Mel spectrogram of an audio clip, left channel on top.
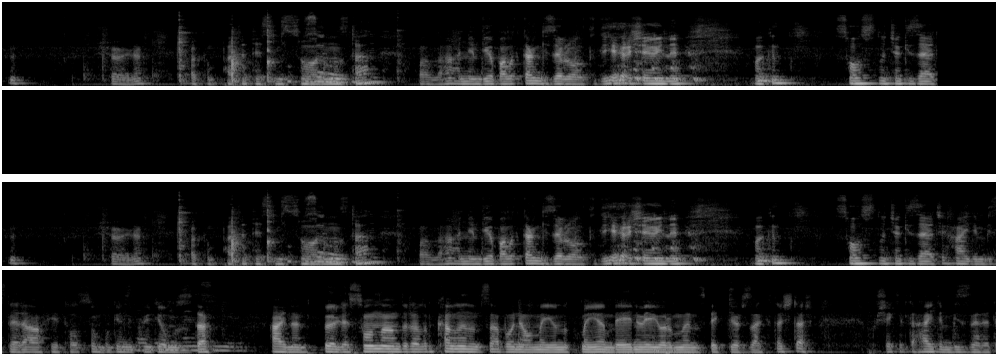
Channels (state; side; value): drops out; left; at 9.4 s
